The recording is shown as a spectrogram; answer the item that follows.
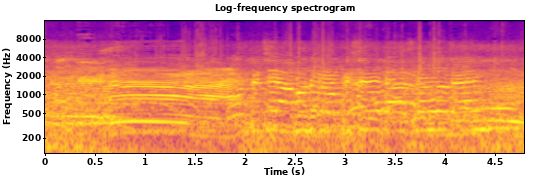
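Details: Sahiwal cattle at a crowded cattle market on 13 February 2025, a young Sahiwal bull on sale: deep bellowing moos that waver and bend in pitch, overlapping other lowing cattle and steady human voices.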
